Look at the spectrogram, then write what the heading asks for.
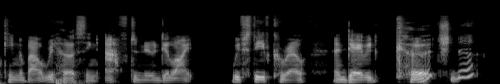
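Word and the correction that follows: Koechner: I believe it's pronounced David Keckner.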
